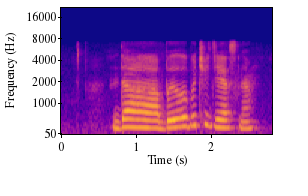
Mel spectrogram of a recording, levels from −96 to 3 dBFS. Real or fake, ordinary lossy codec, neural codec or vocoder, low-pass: real; none; none; 7.2 kHz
